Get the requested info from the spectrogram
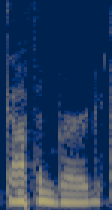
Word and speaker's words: Gothenburg: And oddly enough, they're from as we have learned, the city is pronounced Gothenburg.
